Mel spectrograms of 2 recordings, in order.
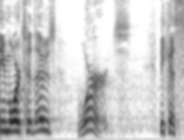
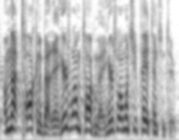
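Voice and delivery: ordinary delivery

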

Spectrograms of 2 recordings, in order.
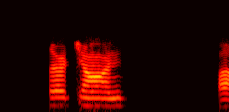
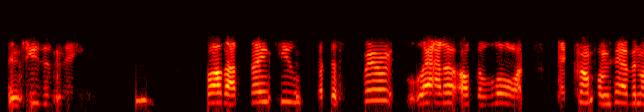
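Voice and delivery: praying; 3 semitones higher, 4 dB louder than usual. Acted. Leads a decree prayer.

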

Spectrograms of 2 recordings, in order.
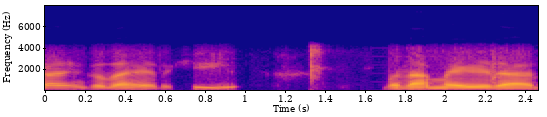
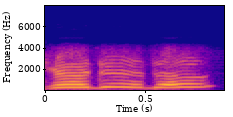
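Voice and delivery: mock surprised complaint; 12 semitones higher than usual. Retelling the workers' surprised complaint.

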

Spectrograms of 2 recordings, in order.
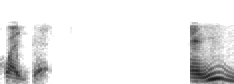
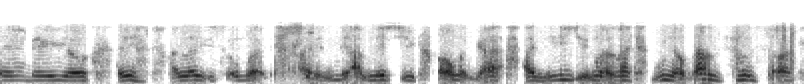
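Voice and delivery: higher, hammed-up tearful pleading; fake tears; 4 semitones higher than usual. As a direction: put on a mock sob to win her back. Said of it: "putting on the fake tears out".

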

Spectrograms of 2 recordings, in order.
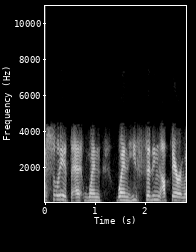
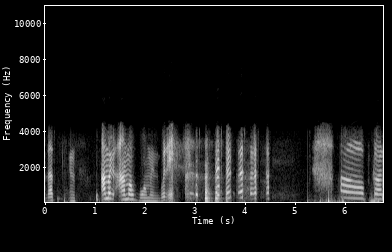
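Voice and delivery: ordinary talk, nothing marked

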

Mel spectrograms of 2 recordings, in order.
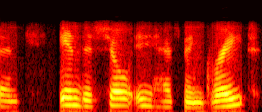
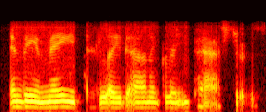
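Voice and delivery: ordinary talk, nothing marked

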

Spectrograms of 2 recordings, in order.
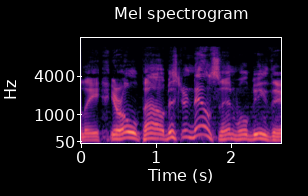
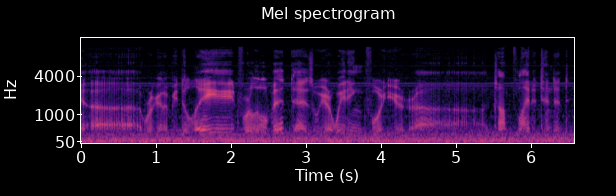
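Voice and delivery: soft, low pilot cabin announcement; airline captain announcement; 6 semitones lower, 11 dB quieter than usual. Acted. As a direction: speak like a pilot over the intercom. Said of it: "this is your captain speaking".

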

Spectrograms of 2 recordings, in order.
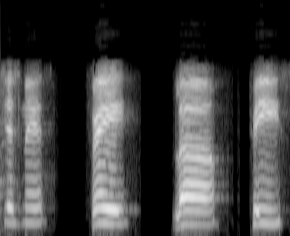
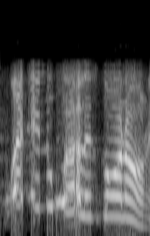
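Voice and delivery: retold astonishment; 9 semitones higher, 8 dB quieter than usual. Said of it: "I was like".

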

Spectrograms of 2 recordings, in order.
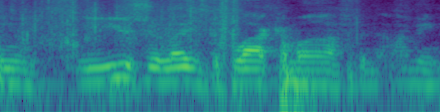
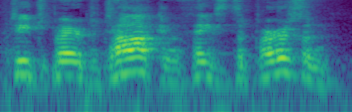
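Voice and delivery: pompous bigot voice; 5 semitones higher, 6 dB louder than usual. Acted. Sexist NPC rant.

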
